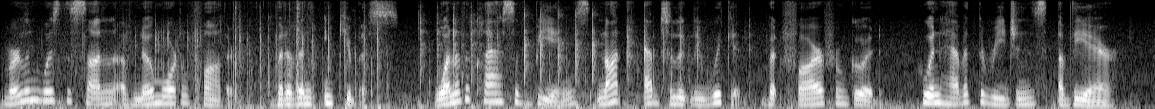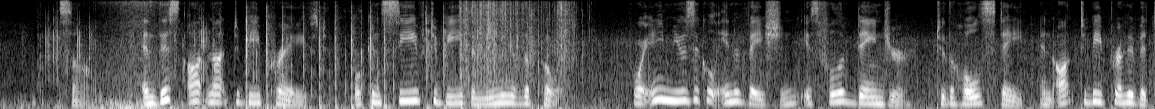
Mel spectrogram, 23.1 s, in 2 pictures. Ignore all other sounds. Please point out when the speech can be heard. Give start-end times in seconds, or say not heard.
0.0-11.2, 12.2-17.2, 17.9-23.0.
